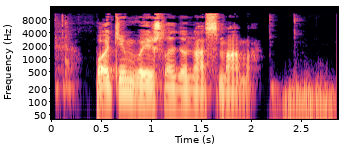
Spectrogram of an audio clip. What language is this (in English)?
Ukrainian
